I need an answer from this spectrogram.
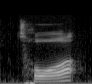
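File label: "cuo" second tone, Chinese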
